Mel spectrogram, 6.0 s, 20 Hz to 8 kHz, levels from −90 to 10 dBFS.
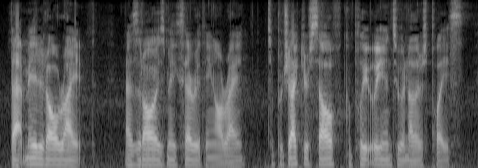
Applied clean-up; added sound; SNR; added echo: none; none; none; none.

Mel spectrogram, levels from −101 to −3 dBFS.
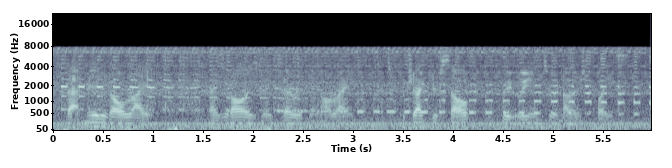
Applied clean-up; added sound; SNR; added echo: none; Bicycle; -1 dB; none.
